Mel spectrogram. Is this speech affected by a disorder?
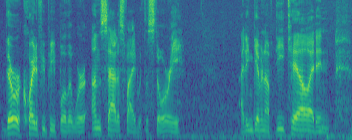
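No.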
